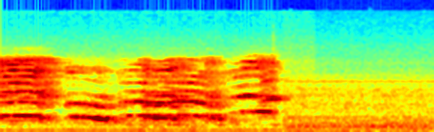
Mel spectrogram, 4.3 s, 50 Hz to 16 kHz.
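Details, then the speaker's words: Infant crying recording replayed through speakers and recorded by microphone to test real-time cry detection in 1-second segments: several wailing cry bursts over low room noise; an ordinary cry. "and if the and in the 1 second segment is identified to have crying sound it's labeled with a crying notation and if there is no crying sound detected then no annotation is displayed"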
